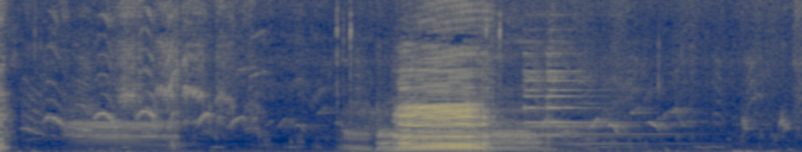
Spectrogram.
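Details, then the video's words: Fat, tame cattle in a rice paddy eating grass: a softer short low call, then a strong, swelling moo lasting over a second, with small chirping sounds in the background. "Suara Sapi Moo"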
